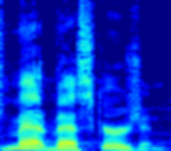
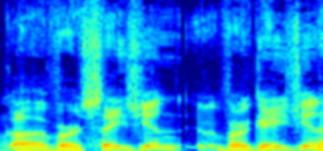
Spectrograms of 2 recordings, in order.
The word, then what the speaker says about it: Vasgersian: But here's how you say his name. It's Matt Vasgersian, just like that.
